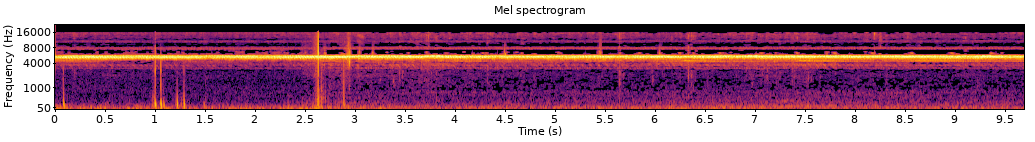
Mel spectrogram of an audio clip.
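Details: In riverside woodland in autumn, a tree cricket keeps up a bright, continuous high trill without pause, a few sharp knocks and clicks cutting in early on over the otherwise quiet background.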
